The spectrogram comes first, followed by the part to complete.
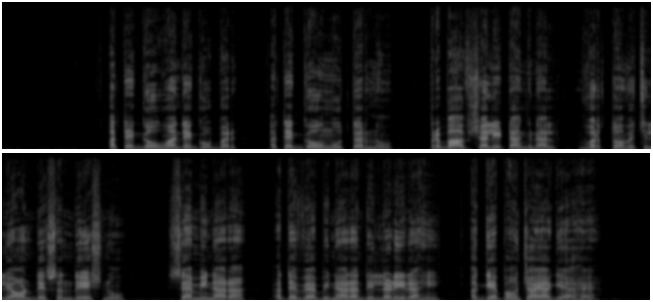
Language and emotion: Punjabi, neutral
